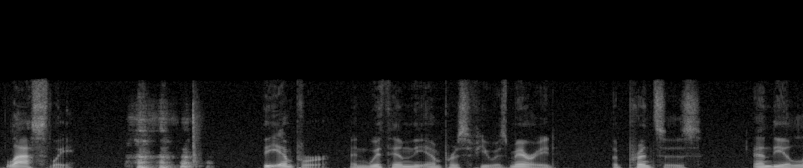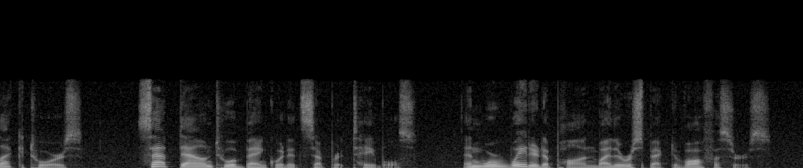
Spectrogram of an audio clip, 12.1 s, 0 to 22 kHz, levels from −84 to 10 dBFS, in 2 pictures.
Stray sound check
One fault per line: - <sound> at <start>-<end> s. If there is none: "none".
- laugh at 0.9-1.6 s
